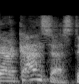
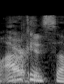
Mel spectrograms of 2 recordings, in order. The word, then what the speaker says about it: Arkansas: And we don't say Arkansas, do we? – No, Arkansas. – Arkansas. And you got to say it like this.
